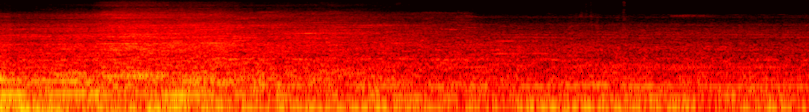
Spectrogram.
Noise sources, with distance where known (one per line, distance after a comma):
large-sounding engine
